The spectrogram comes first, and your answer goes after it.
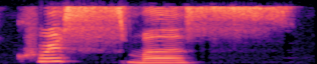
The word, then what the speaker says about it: Christmas: Chris the T is silent. We can hear it. And then we add M. Hear the schwa sound. Christmas.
